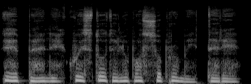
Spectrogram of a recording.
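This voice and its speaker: A woman reading aloud, voicing a proud, sincere young count who speaks earnestly and sometimes in a hush. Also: low voice, unhurried, breathy edge, no echo, studio quality, exaggerated voice. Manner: earnest, sometimes hushed to a whisper.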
